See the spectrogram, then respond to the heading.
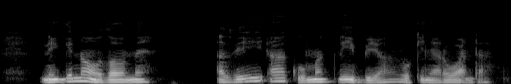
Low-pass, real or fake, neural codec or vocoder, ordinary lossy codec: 19.8 kHz; fake; vocoder, 44.1 kHz, 128 mel bands every 512 samples, BigVGAN v2; AAC, 32 kbps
